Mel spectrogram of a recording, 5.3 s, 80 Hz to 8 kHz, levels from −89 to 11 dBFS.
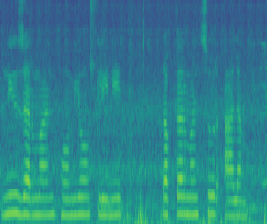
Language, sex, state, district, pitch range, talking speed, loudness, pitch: Hindi, female, Bihar, West Champaran, 210-225 Hz, 80 wpm, -16 LUFS, 220 Hz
